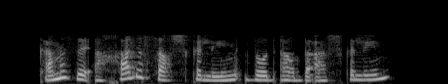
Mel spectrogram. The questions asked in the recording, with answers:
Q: כמה זה 11 שקלים ועוד 4 שקלים?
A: 15 שקלים.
